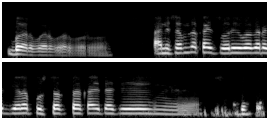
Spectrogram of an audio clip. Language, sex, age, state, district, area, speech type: Marathi, male, 60+, Maharashtra, Akola, rural, conversation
